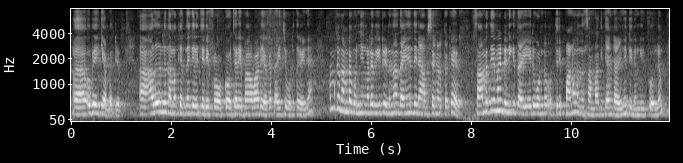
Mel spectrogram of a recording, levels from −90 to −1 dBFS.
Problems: constant background noise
